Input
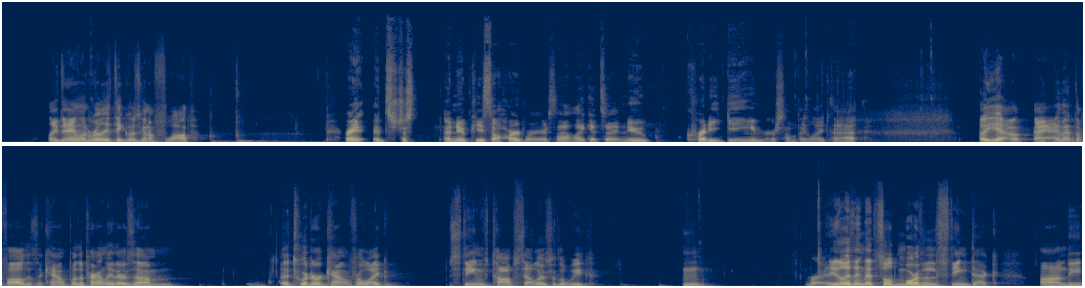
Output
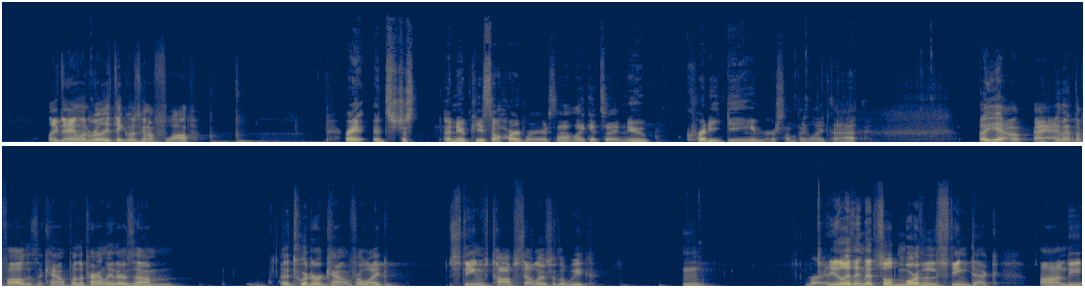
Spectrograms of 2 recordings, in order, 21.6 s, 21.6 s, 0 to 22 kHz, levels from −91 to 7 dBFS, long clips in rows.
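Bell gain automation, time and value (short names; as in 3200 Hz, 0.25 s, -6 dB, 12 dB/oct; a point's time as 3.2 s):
bell 3500 Hz 0.3 oct
+12.5 dB
from 1.19 s +5 dB
from 5.3 s -2.5 dB
from 7.69 s -9 dB
from 10.46 s +2 dB
from 14.58 s +14 dB
from 16.37 s +3 dB
from 17.76 s +12.5 dB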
